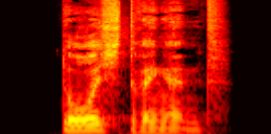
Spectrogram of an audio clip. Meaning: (verb) present participle of durchdringen; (adjective) penetrating, pervasive, piercing
- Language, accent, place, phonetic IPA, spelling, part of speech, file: German, Germany, Berlin, [ˈdʊʁçˌdʁɪŋənt], durchdringend, verb, De-durchdringend.ogg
